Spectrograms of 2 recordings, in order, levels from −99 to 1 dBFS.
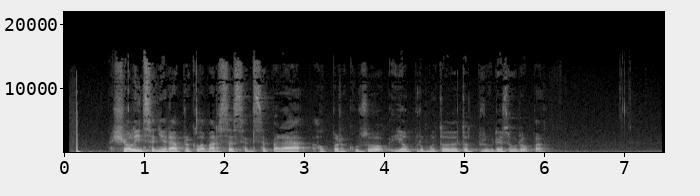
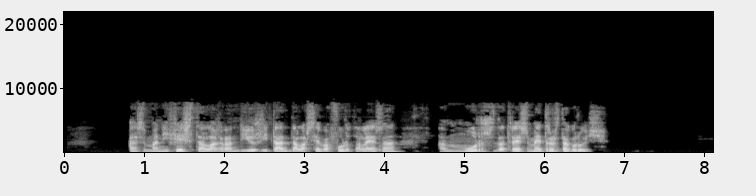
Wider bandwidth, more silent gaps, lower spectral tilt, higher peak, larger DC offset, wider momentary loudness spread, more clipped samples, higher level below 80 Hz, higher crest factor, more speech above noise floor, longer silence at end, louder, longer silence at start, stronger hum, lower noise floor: first, 15.5 kHz vs 8.2 kHz; neither; first, -6.5 dB/octave vs -5 dB/octave; second, -14 dBFS vs -2 dBFS; neither; about the same, 10 LU vs 11 LU; neither; about the same, -54 dBFS vs -58 dBFS; about the same, 18 dB vs 18 dB; second, 30 dB vs over 72 dB; about the same, 1.45 s vs 1.35 s; second, -32 LUFS vs -18 LUFS; second, 0.15 s vs 0.8 s; neither; second, -61 dBFS vs under -90 dBFS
